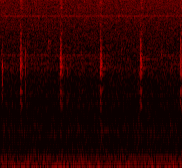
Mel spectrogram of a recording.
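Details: Chronometer after fusee repair (new chain-pin hole drilled, new pin fitted): crisp, evenly spaced ticks about two per second over low hum; running steadily and healthily.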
